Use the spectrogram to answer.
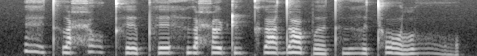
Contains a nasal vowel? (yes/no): no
